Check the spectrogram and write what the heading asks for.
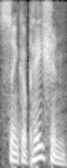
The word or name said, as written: syncopation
